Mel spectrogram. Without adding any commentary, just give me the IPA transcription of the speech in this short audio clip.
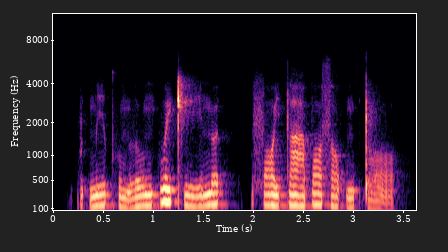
kʷ ɐ˨ t̚ m iː˨˧ kʷʰ ɐ˨˩ m l uː˨˧ ŋ kʷ e˥ j kʰ iː˨˧ n̪ ɵ˥ t̚ | f ɔː˧ j t̪ aː˧ p ɔː˧ s ɔː˨ p̚ n̪ ʊ˨ k̚ t̪ ɔː˨˩

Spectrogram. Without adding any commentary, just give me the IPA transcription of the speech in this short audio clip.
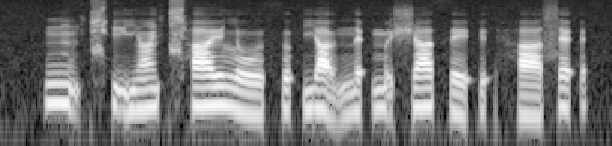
ŋ ũ˦˨ t͡ɕʰ ḭ˦˨ j ã˦ t͡ɕʰ a˦ ɪ̯ l o˨ ʊ̯ θ ʊ˦ ʔ j a̰˦˨ ʊ̯ n ɛ˦ ʔ m ɛ̰˦˨ ʃ ä˦ θ e˨ ʔ ɪ˦ ʔ h ä˨ s ɛ˦ ʔ

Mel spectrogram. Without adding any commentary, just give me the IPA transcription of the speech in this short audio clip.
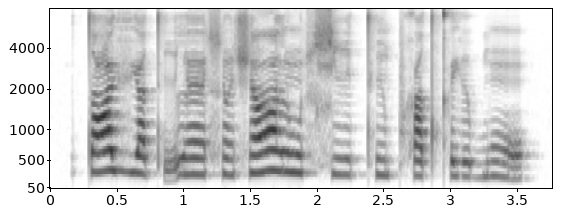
tˤ ɛ vʲ ɑ tʼ ḭ l ɛ̃ ɬ ə̃ ʃ ɑ̃ l ũ ɬ ɕ i tʰ ĩ p x ə tˤ kʰ j ɪ b ũ

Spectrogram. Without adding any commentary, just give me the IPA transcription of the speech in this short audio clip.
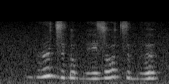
bʱ ə˞ d͡z ə ɗ ɔ bʱ e z ɔ t͡s ə bʱ ə

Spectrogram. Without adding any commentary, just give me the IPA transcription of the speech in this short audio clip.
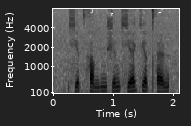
xʲ æ t̪ʰ a m y n ʃ ə n xʲ æ kʲ a t̪ʰ æ ɳ

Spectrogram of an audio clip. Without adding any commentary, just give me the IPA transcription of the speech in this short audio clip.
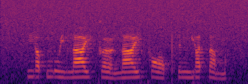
j ɐ˧ p̚ ŋ uː˨˩ j n̪ aː˨ j k œː˨˩ n̪ aː˨˥ j k ɔː˨˩ pʰ ɪ˧ ŋ j ɐ˥ t̚ ɐ˨˩ m

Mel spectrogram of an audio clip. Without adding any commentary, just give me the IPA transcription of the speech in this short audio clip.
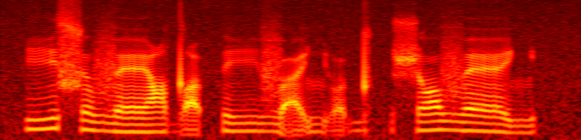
i s ʊ v ɛː dˤ ɛ̰ θ iː v a̰ ʎ ɔ̰ d | ʃ ɔ v ɛː ʎ

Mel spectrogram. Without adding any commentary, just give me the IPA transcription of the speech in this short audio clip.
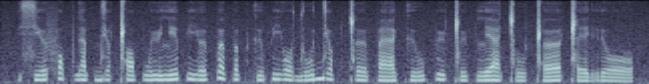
sʲ ø f ɔ p ɡ æ p dʲ ɔ ǁ ɔ p w y lʲ e p j ø p œ p œ p kʲ u p j o d u dʲ ɔ p ǀ ø p æ kʲ u p y ǀ y p lʲ æ ǀ u ǁ œ ǁ e rʲ o

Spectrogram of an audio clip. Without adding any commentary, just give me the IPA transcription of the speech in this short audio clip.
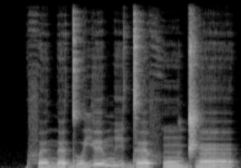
f ɛ˨ n ɛ˨˦ d u˦ j e˦ m i˦˨ d ɛ˨˦ f ũ˦ d͡ʒ ɛ̃˦˨

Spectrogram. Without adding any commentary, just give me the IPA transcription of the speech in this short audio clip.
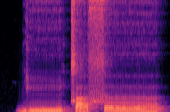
ɡ ĩː c a s əː

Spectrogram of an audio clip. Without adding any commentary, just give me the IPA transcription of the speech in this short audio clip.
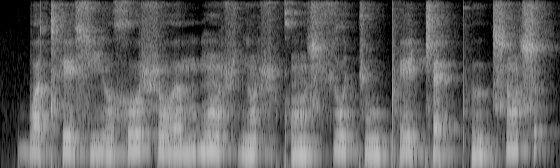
b ʌ tʰ e x i ʊ̯ x o ɬ o ə̯ m b õ ɬ d õ ɬ kʼ õ s ç o c u pʼ e c ɛ ʔ pʼ ɯ ʔ s õ s

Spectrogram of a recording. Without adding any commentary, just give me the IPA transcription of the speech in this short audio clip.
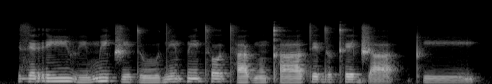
z ɪ˦ r iː˦ β i˨ m i˦ t͡ʃ i˨ t uː˨ d ĩ˦ p ĩ˦ tʰ o˦ tʰ a˨ ɡʷ ũ˨ kʰ aː˨ t ɪ˦ d ʊ˦ kʰ e˦ d͡ʒ a˨ | pʰ iː˨

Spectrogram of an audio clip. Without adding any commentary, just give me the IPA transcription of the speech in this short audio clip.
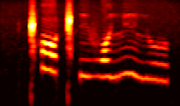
ǁʰ ɔ ǁʰ i v ɔ ʎ i ʎ u

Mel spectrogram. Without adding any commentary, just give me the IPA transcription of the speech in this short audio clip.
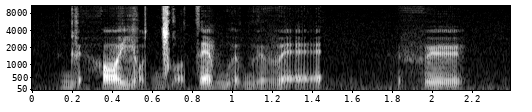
ɡ ʏ h ɔ j ɔ̰ ɡ͡ǀ ɔ̰ t ɛ b ə̰ b ʏ v ɛ̰ | f ʏ

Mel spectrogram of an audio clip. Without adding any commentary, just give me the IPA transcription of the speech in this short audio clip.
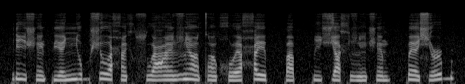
ɾ i ʃ ẽ pʲ ɛ ɲ ɤ b ʃ ɤ ħ ɛ̃ x sʷ ɛ ʕ ɛ̃ ɮ ĩ tˤ ẽ χʷ ɛ ħ e pː a pː i ç a x ɮ ĩ ʃ ɛ̃ b pː ɛ ɕ ə˞ b

